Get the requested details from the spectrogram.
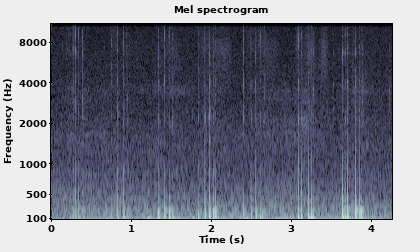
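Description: A black plastic comb has its teeth strummed with a fingertip and nail close to the mic, making short bursts of dry, rapid clicking and scratching. The strums come in quick clusters with a low, thumpy body and faint bright ticks, each dying away almost instantly.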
